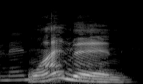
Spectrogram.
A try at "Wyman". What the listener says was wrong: It's Wyman, not wine. Yeah, like Wyman.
